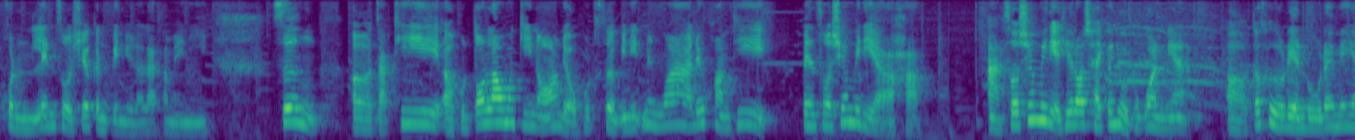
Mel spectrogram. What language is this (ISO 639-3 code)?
tha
